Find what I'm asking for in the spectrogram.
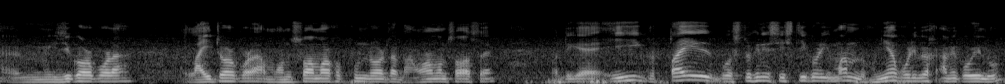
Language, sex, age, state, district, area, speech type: Assamese, male, 60+, Assam, Darrang, rural, spontaneous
